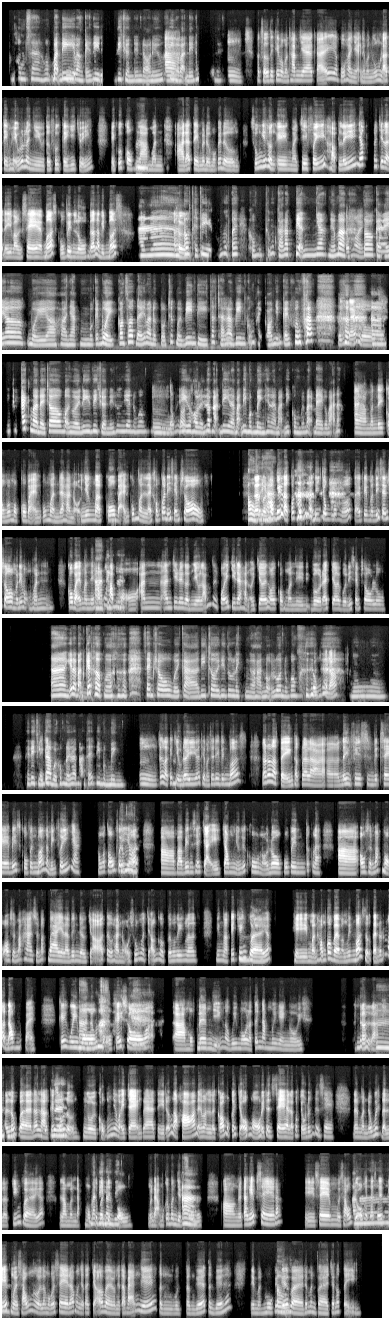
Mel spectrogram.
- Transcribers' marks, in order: in English: "bus"; laughing while speaking: "Ừ"; tapping; in English: "concert"; laughing while speaking: "pháp"; chuckle; unintelligible speech; laugh; chuckle; in English: "show"; chuckle; in English: "bus"; other background noise; laughing while speaking: "rồi"; chuckle; laughing while speaking: "Nên là"
- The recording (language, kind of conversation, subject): Vietnamese, podcast, Điều gì khiến bạn mê nhất khi xem một chương trình biểu diễn trực tiếp?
